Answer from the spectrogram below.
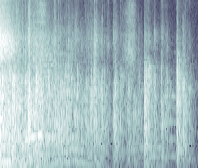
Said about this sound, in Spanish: Dele un aplauso al Señor, porque el siguiente día te levantas con nuevas fuerzas.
